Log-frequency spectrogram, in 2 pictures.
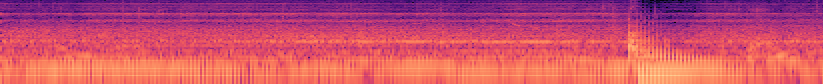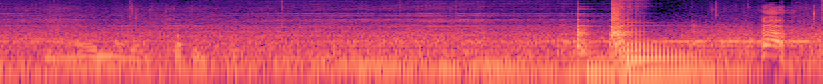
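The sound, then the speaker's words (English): During geological core drilling in Wisconsin, the inner core barrel slides down the drill pipe and locks into place above the drill bit, heard as two sharp metallic clunks several seconds apart, each ringing briefly over a steady low mechanical rumble. “Now we turn off the engine and listen for it to click into place.”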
